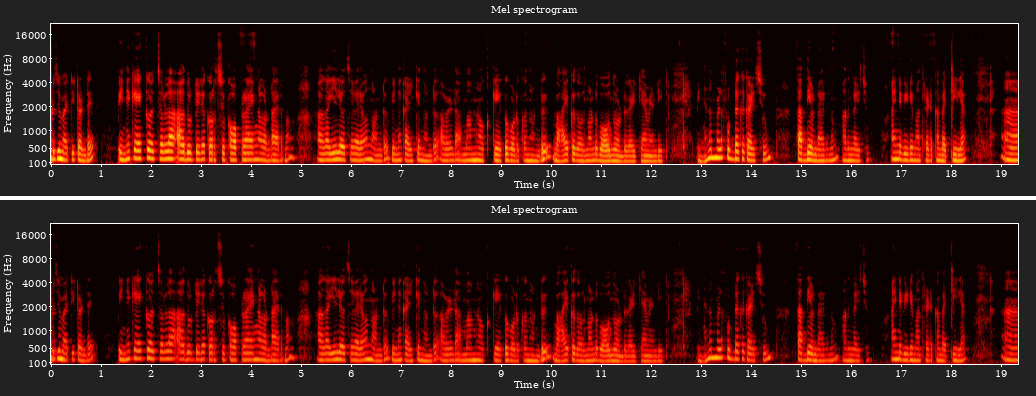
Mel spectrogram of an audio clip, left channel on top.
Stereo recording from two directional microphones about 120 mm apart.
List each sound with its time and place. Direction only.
0.0 s a woman's voice: 40° left (ahead or behind); by 8.3 s 15° left (ahead or behind)
8.3 s a woman's voice: 30° left (ahead or behind)
9.0 s a woman's voice: 25° left (ahead or behind)
16.7 s a woman's voice: 25° left (ahead or behind); by 19.3 s 45° left (ahead or behind)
